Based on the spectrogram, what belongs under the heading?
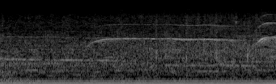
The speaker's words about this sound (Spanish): Fuerte el aplauso.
